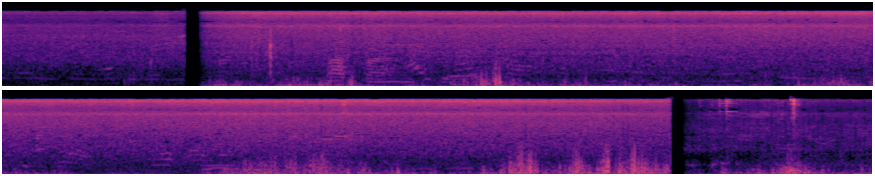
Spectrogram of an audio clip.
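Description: Water from a waterfall splashes steadily onto rocks.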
